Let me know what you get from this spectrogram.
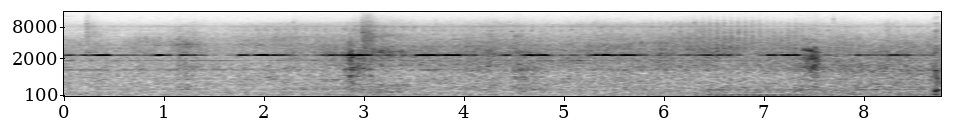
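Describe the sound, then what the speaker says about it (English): A reversing truck beeps steadily at a distance with even, regularly spaced tones over traffic and street noise, faint and continuous throughout. "I know why they put those beep things on trucks reversing"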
